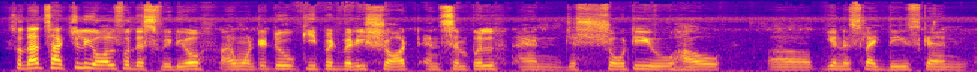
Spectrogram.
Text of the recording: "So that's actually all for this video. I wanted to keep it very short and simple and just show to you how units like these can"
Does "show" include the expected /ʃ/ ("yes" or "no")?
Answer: yes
